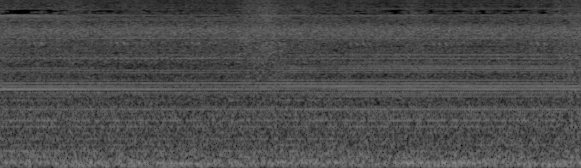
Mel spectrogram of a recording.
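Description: Steady low hum with faint thin high tones above it, unchanging throughout.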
